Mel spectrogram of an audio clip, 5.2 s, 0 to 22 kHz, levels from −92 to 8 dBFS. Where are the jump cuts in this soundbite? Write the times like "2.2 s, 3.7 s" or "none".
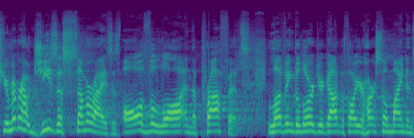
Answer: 1.5 s, 3.3 s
